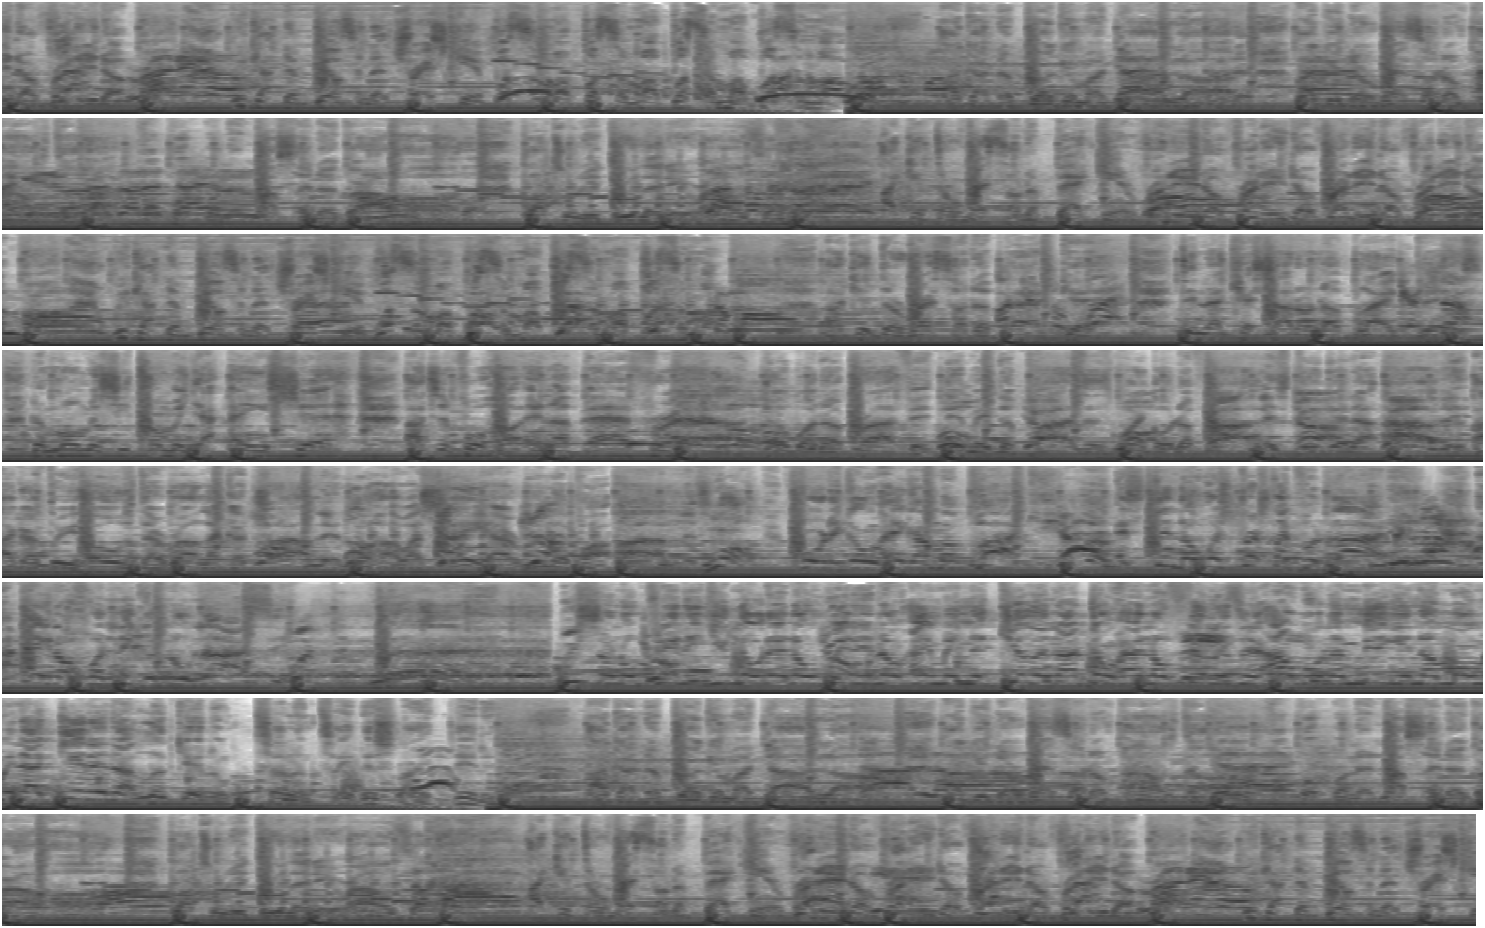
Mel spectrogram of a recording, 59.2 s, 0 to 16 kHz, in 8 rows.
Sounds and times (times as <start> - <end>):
Music: 0.0 - 59.2.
